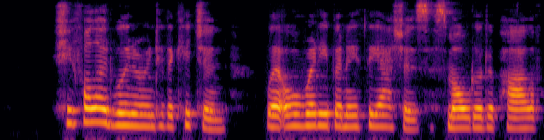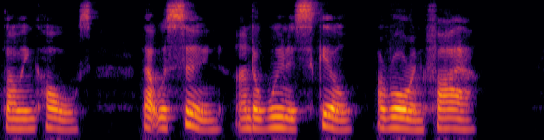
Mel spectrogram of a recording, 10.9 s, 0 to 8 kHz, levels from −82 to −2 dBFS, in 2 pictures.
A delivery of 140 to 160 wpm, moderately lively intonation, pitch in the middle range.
Yes: average, 145 wpm; average, 3.4 semitones; medium, 180 Hz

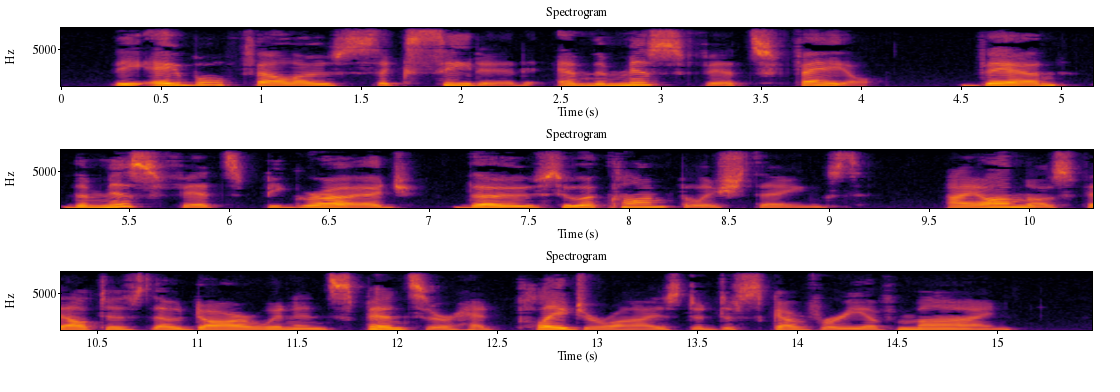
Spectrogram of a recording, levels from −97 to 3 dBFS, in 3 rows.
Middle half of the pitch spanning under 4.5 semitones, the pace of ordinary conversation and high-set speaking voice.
No: average, 3.8 semitones; slow, 115 wpm; high, 200 Hz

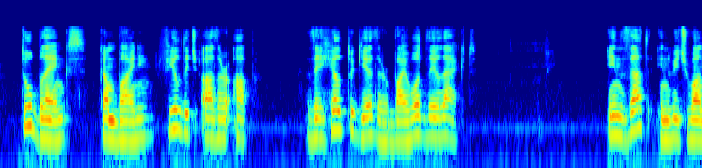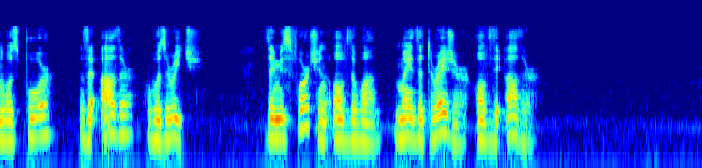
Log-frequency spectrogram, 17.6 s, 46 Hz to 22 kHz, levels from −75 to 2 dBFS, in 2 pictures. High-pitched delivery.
No: medium, 140 Hz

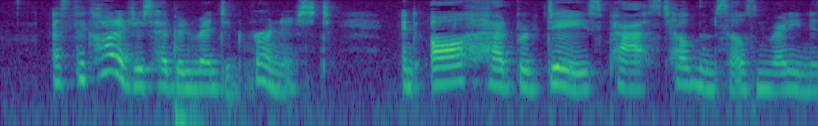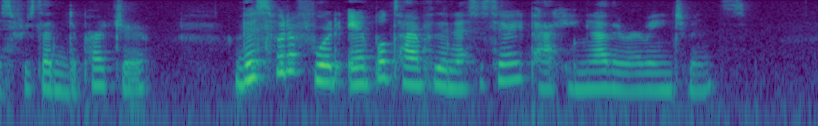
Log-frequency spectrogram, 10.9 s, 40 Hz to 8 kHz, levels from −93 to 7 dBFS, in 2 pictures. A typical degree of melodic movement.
Yes: average, 3.8 semitones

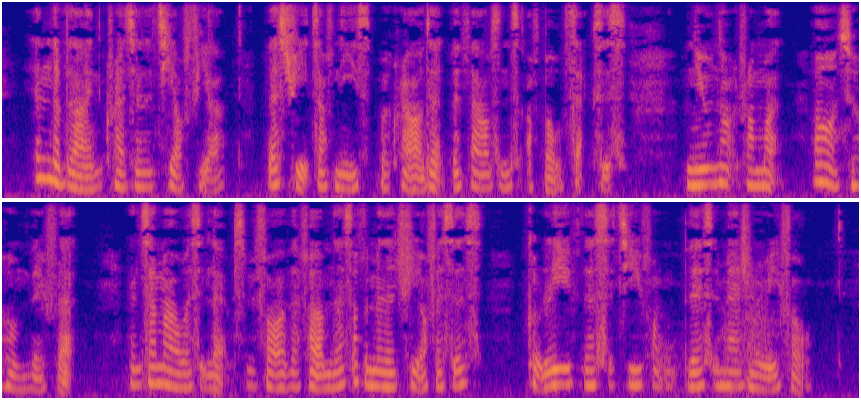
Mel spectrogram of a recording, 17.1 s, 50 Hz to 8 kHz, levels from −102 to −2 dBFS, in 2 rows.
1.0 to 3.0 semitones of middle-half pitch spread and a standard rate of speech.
Yes: average, 2.7 semitones; average, 160 wpm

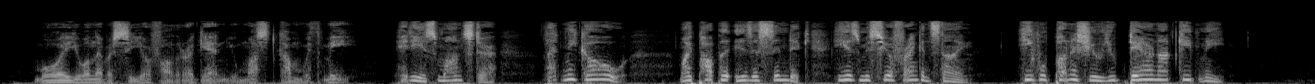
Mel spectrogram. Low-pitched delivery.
No: high, 190 Hz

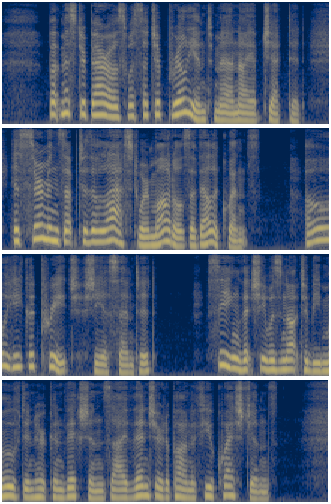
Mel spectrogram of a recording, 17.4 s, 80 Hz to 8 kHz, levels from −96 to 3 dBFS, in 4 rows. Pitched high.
No: medium, 180 Hz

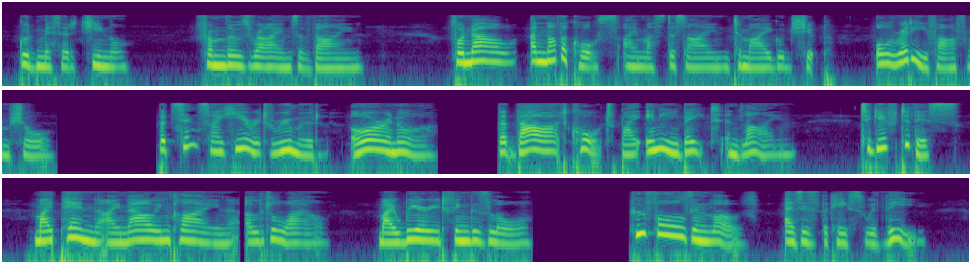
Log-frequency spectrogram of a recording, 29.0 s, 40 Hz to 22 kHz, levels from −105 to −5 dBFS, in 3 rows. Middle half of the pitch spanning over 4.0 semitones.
Yes: average, 4.5 semitones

